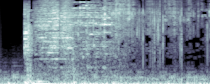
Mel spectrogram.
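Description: Glass-shattering sound effect crashing in suddenly about a quarter second in, over music with a heavy bass.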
